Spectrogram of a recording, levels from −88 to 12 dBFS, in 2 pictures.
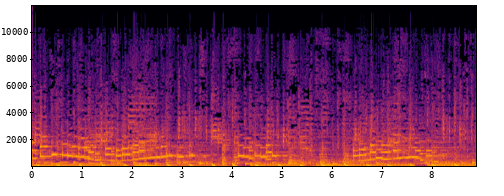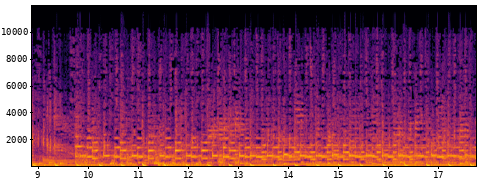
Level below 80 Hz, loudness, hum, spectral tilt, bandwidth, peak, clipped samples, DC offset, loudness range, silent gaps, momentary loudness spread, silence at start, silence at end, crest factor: -16 dBFS; -9 LUFS; none; -7.5 dB/octave; 9.8 kHz; 0 dBFS; 0.2%; under 0.1%; 2 LU; none; 3 LU; 0 s; 0 s; 8 dB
